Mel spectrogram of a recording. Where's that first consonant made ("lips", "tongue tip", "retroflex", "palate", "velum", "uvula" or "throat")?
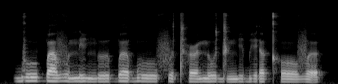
velum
